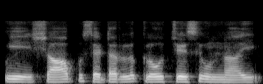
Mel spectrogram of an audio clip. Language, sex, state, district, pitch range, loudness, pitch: Telugu, male, Telangana, Mahabubabad, 115-125 Hz, -16 LUFS, 120 Hz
